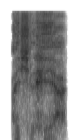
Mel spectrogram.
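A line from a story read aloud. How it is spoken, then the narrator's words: Whisper. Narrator (German): Es war nur ein Flüstern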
